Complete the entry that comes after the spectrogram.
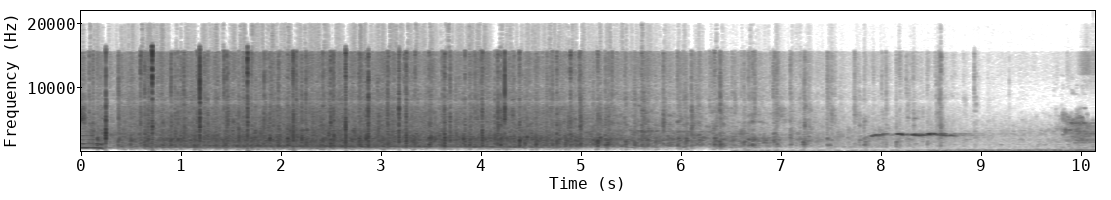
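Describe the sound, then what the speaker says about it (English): Graduates at a University of Scranton commencement ceremony receive a sustained round of applause from the audience, many hands clapping steadily for several seconds before fading, followed by a few quieter sounds and a brief tone. "Let's give them one more round of applause"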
